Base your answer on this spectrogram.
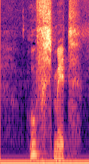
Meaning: farrier (person who trims and shoes horses' hooves)
- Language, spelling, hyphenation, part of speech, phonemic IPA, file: Dutch, hoefsmid, hoef‧smid, noun, /ˈɦuf.smɪt/, Nl-hoefsmid.ogg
